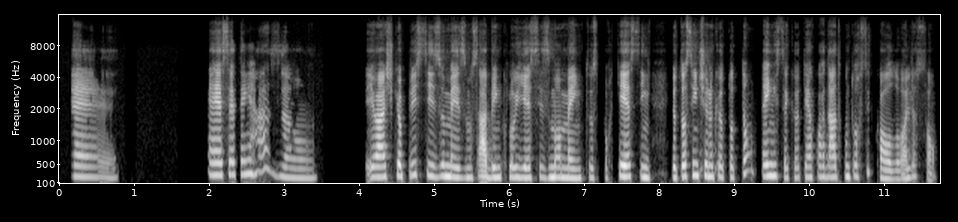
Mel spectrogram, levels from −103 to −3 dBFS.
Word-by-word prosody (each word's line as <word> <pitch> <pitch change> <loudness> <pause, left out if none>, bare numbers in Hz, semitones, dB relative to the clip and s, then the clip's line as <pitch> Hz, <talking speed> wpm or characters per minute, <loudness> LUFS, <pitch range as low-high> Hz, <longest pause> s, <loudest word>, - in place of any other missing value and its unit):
É. 220 - -2 1.2
É, 260 0 +5
você 270 +1 -1
tem 280 +2 -2
razão. 220 - -6 0.7
Eu 220 +1 0
acho 225 0 +5
que - - -7
eu - - +5
preciso 250 -2 -3
mesmo, 210 -3 +3
sabe, 205 +1 +3
incluir 215 0 0
esses 205 0 -3
momentos, 205 -2 +1
porque 220 +4 0
assim, 230 -2 +5 0.3
eu 210 - -1
tô 230 +3 +3
sentindo 245 -1 +1
que 225 - -4
eu - - -4
tô 215 0 -8
tão 305 - -7
tensa 240 -3 +2
que 205 - -14
eu 210 - -8
tenho 220 +1 -3
acordado 220 0 -2
com 230 - -2
torcicolo, 210 - -4
olha 205 +5 -4
só. - - -13
220 Hz, 170 wpm, -22 LUFS, 210-240 Hz, 1.2 s, É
